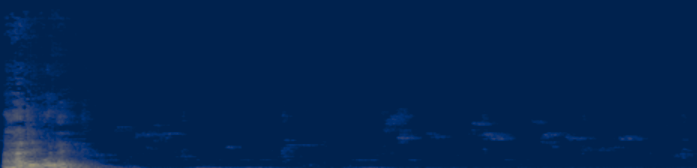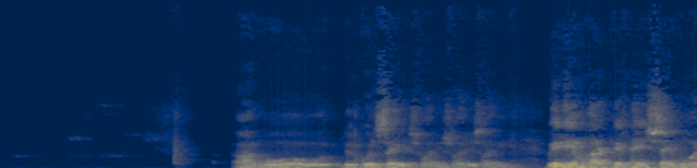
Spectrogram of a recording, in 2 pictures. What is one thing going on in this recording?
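An elderly man speaks calmly and clearly into a close microphone, as if teaching.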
